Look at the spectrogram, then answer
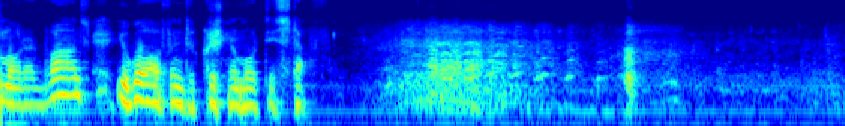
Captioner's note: laughter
